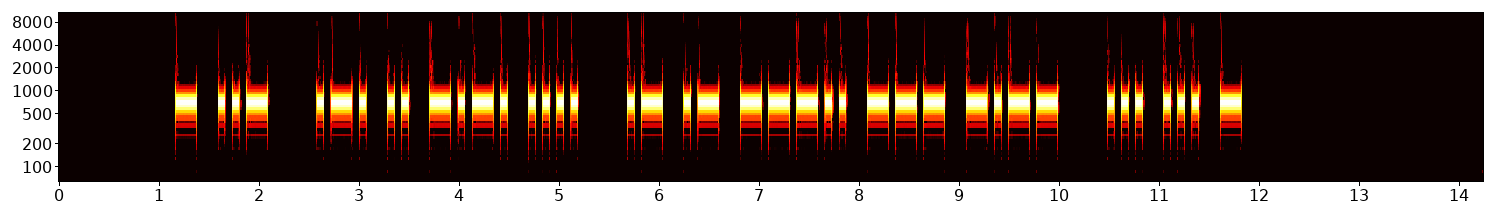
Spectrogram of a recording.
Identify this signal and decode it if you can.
Morse code, heard as a keyed tone, about 17 wpm, 700 Hz. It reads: TU RICH AA8OY SST
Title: K1USN SST QSO Practice - 17wpm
